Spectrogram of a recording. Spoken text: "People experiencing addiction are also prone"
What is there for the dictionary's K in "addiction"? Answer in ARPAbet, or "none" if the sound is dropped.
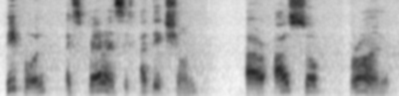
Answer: K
